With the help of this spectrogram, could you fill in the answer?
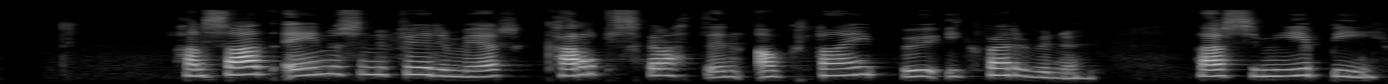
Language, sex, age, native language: Icelandic, female, 20-29, Icelandic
